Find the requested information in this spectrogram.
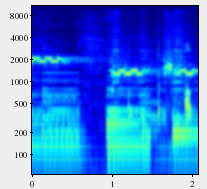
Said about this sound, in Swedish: Hör, nu börjar han vissla hörru. Så konstigt han visslar.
